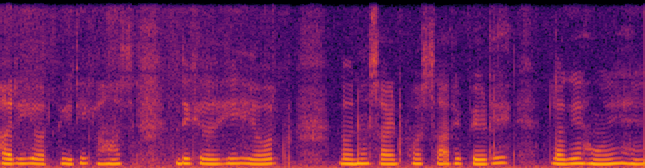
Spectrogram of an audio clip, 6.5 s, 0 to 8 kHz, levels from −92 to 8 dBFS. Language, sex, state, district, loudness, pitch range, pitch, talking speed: Hindi, female, Chhattisgarh, Sukma, -17 LUFS, 220-235 Hz, 225 Hz, 150 wpm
